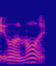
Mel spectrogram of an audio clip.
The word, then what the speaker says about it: Illinois: what illinois huh illinois i don't pronounce that i said illinois talk about all the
